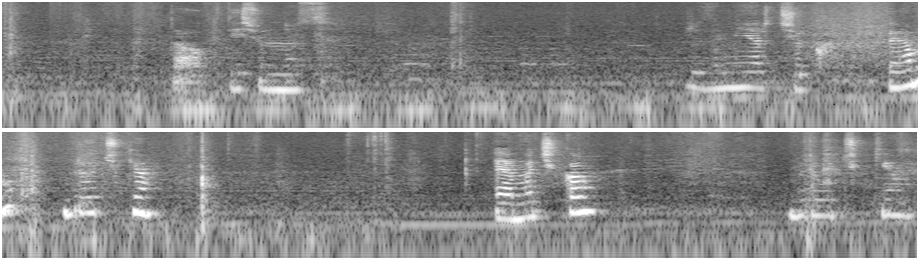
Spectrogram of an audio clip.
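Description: Fabric rustles softly.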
